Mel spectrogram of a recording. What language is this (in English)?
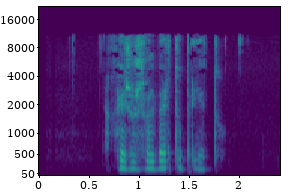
Galician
